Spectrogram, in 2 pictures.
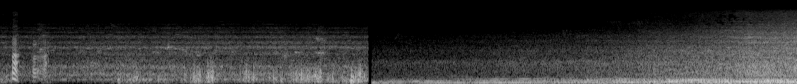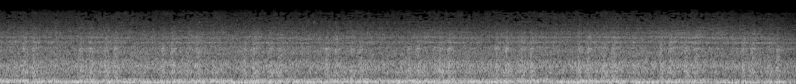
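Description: The last wagons of a container freight train clatter away over the rail joints. Then a diesel multiple unit passes close at speed: its underfloor engines drone and the wheel and rail noise grows louder over a few seconds, then holds steady.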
